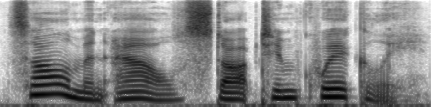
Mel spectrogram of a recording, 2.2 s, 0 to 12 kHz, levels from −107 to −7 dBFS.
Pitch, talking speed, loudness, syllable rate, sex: 195 Hz, 140 wpm, -16 LUFS, 4.5 syllables/s, female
